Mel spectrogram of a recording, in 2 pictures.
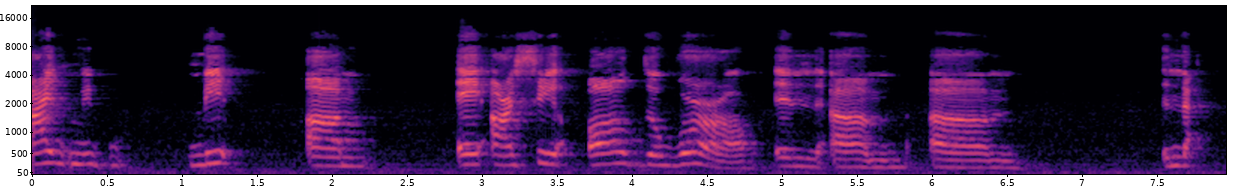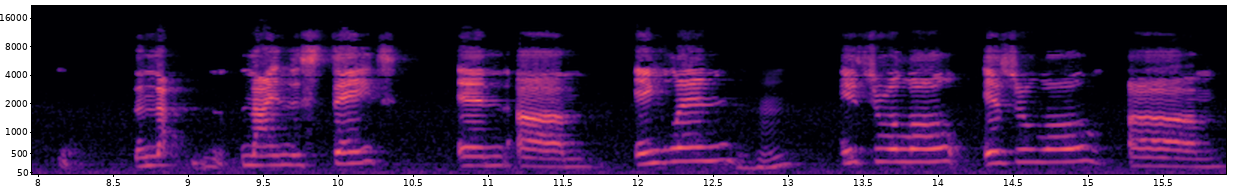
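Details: Aphasia with word-finding difficulty in an adult female stroke survivor, present for about one and a half years.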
